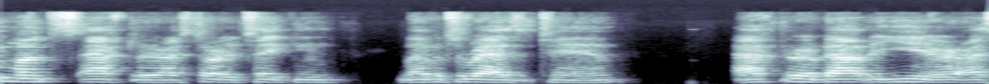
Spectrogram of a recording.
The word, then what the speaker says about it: levetiracetam: It says levetiracetam.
